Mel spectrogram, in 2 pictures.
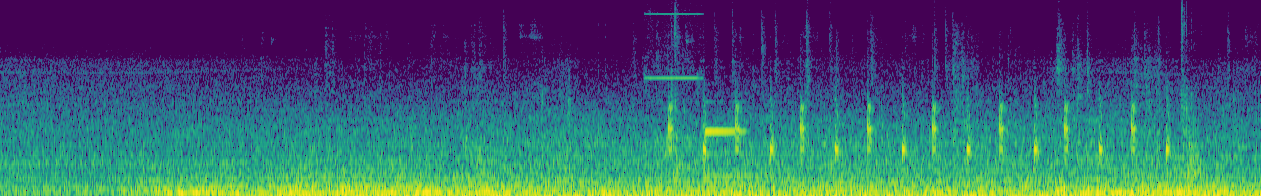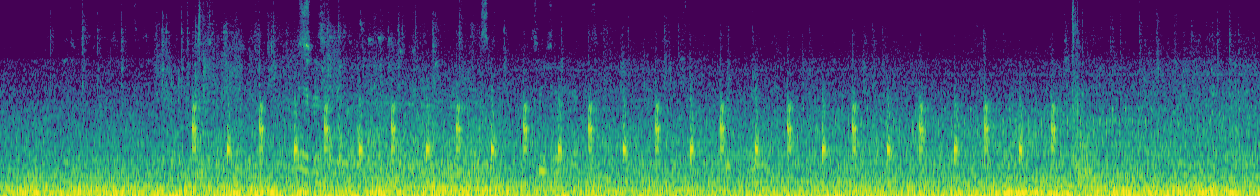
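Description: A bus engine hums steadily while driving.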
